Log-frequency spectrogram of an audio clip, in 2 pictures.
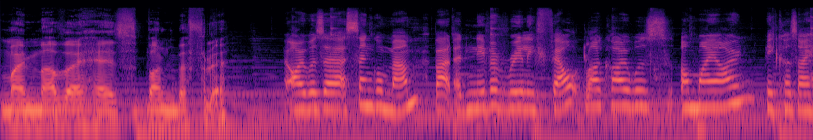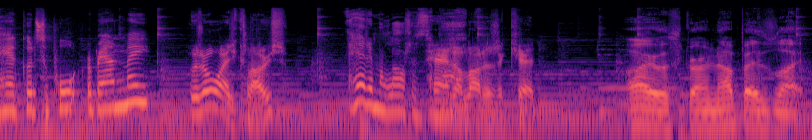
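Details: Adult woman speaking; ordinary speech.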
